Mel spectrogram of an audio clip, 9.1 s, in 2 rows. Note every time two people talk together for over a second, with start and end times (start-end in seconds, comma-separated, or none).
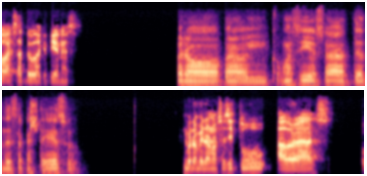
none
